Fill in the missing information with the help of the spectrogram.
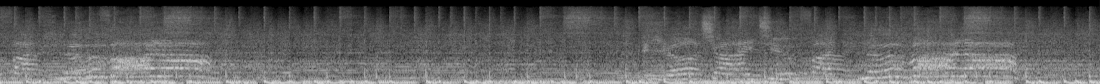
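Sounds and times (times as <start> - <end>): man yelling a vocal note: 0.0 - 2.2, 8.6 - 10.3
heavy rock band playing: 0.0 - 11.0.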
